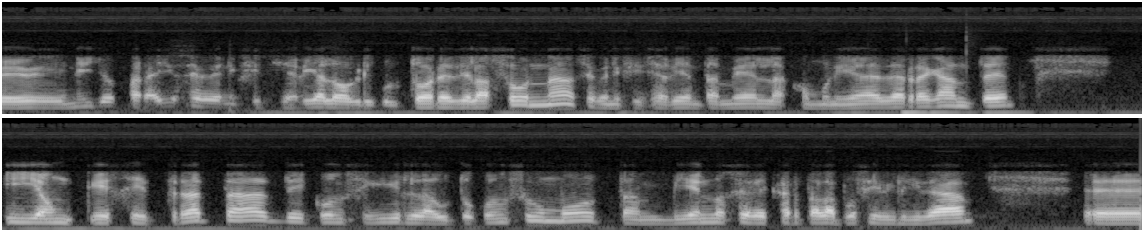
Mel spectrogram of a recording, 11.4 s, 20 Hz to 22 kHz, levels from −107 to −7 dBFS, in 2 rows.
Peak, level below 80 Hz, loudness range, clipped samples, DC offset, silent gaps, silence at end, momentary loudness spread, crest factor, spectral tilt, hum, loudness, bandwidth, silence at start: -14 dBFS; -62 dBFS; 2 LU; under 0.1%; under 0.1%; none; 0 s; 11 LU; 20 dB; -5.5 dB/octave; none; -34 LUFS; 18 kHz; 0 s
